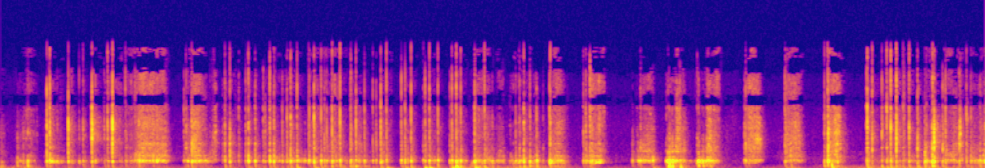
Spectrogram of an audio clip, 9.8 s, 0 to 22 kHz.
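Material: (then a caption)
Plastic. Long nails and fingertips tap and scratch an empty, frosted, flexible reusable leakproof plastic zip bag with a cardboard header card, lying flat. Quick crinkly scratches and short dry taps come in uneven bursts, with a papery rustle centred around 1 kHz and a thin bright hiss above it.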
